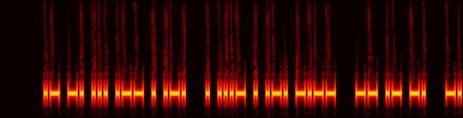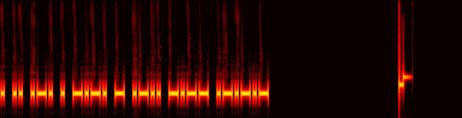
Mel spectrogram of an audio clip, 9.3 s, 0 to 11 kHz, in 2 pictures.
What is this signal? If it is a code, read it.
Morse code, heard as a keyed tone, about 40 wpm, 700 Hz. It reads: ANSWER EVERY MAN DIRECTLY.
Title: Sentences from Top 1000 Words - Review Part 5 - 40wpm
